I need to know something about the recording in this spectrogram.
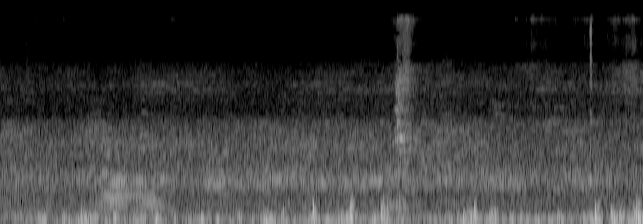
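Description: Packing a backpack by hand: rustling of plastic bags and clothing, with wind buffeting the microphone. A faint short honk sounds about a second in, and a sharp click about four seconds in.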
